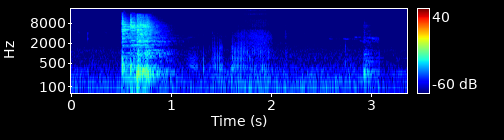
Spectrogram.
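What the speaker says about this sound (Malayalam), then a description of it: "പാത്രം അടച്ചു വെക്കാം" A lid clanks down onto a cooking pot of cashew nut curry on the stove, a sharp metallic hit that rings briefly, followed by softer clatters.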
